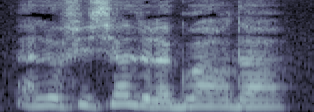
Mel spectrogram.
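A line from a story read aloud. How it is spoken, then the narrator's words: Exclaiming. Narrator (French): s'écria M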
